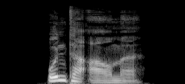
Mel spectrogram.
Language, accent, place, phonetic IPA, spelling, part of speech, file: German, Germany, Berlin, [ˈʊntɐˌʔaːɐ̯mə], Unterarme, noun, De-Unterarme.ogg
- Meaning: nominative/accusative/genitive plural of Unterarm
